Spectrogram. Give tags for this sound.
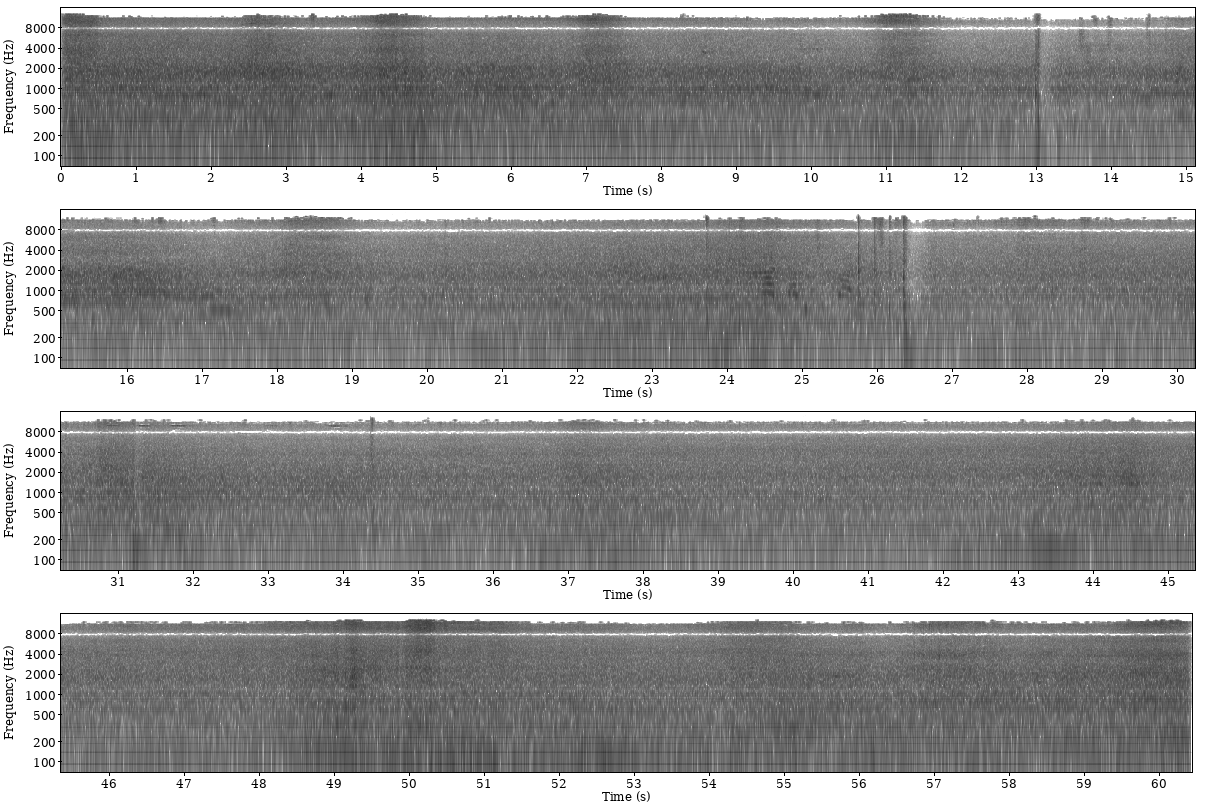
ambient ambient-noise background background-noise car city firenze florence noise

